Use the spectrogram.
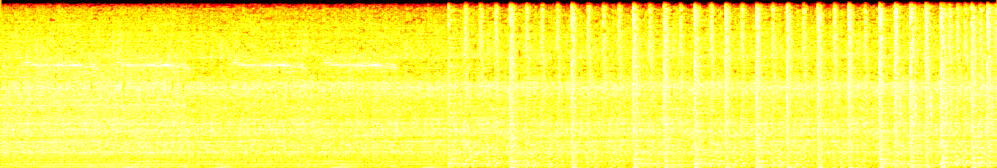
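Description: Engine of a car in a driving game, droning steadily and quietly, then turning into a rhythmic pulsing revving pattern partway through, with no voices.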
